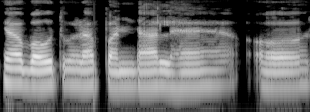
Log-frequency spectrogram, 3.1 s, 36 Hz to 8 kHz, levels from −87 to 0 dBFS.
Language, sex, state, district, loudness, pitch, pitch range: Hindi, male, Uttar Pradesh, Hamirpur, -18 LUFS, 130 Hz, 125-135 Hz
